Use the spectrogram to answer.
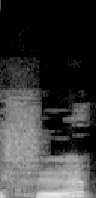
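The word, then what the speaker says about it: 十: 숫자 10은 10, 10 혀끝을 올린 상태에서 성조도 이성으로 올라가죠.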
